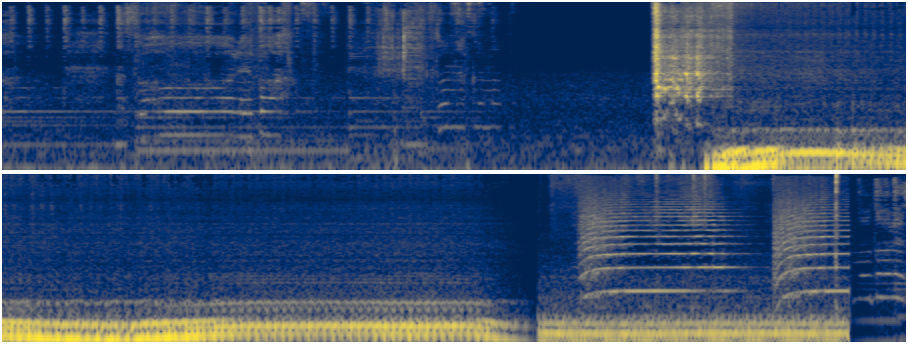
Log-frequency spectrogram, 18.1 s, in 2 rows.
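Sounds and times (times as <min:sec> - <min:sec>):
car engine cranking: 0:06.5 - 0:17.5.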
